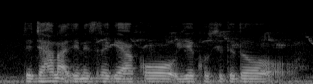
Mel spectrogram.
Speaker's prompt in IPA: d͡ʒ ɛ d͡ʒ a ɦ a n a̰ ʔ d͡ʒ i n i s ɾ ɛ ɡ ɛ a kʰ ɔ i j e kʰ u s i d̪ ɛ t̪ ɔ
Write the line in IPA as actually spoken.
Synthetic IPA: d͡ʒ ɛ d͡ʒ a ɦ a n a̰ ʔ d͡ʒ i n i s ɾ ɛ ɡ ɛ a k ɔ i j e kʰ u s i t̪ ɛ d̪ ɔ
